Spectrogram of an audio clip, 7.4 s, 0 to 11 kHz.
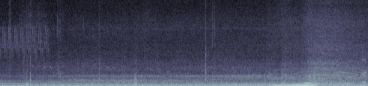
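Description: A stock 1999 Plymouth Prowler engine idles steadily with a low hum. Near the end it is revved once in a quick rising-and-falling surge, then settles back to idle, close and clear with no talk.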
